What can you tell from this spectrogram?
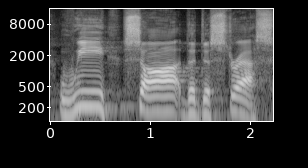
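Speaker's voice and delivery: WE leaned on, slow and deliberate; slow down and press on "We saw the distress"; weighty, drawn-out We at the front; stress on we. Shown as a demonstration. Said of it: "just bear down with me on this phrase".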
